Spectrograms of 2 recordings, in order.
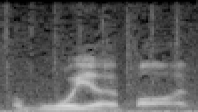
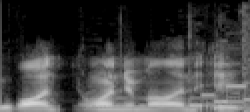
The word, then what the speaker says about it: Wanyamon: I don't even know how to pronounce his name. Moyamon, I think is how you pronounce it. It's W-Y-A-N. We got Photomon here, which will rank him up to 100, 200. Yep. Oh, sorry. Wanyamon.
